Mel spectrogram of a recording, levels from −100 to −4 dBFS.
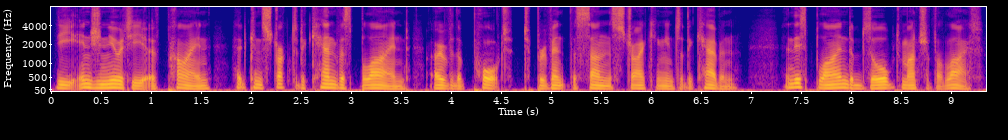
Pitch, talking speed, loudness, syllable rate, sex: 105 Hz, 180 wpm, -20 LUFS, 5.0 syllables/s, male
